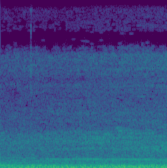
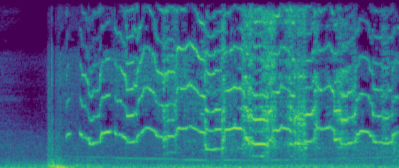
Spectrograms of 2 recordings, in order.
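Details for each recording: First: Power window after cleaning the rubber seals and applying silicone lubricant, run up and down several times: engine rumble with faint steady motor hum as the window rises, squeak gone silent, quiet operation. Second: Power window moving: loud wavering high-pitched squeal over faint motor hum from glass rubbing dry rubber seals, before cleaning the seals and applying silicone lubricant.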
